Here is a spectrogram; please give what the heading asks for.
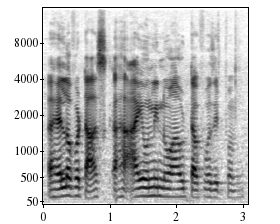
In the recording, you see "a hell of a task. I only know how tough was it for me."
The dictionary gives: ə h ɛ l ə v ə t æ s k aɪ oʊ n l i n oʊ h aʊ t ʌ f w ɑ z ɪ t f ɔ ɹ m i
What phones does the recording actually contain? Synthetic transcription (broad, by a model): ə h ɛ l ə f ə t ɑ s k aɪ oʊ n l i n oʊ h aʊ t ʌ f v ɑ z ɪ t f ɔ ɹ m i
